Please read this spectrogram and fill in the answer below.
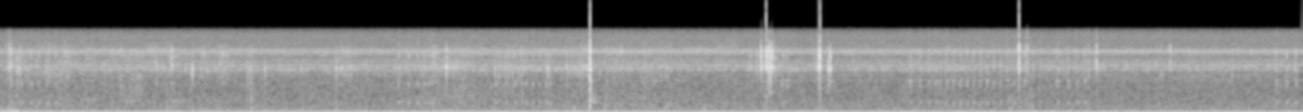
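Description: Steady background hiss broken by a few sharp taps and knocks. There are four clear ones, two of them close together just past the middle.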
